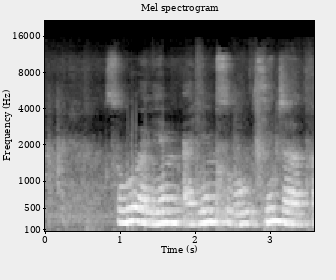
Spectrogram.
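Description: A young woman sings into a microphone, heard through a loudspeaker.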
